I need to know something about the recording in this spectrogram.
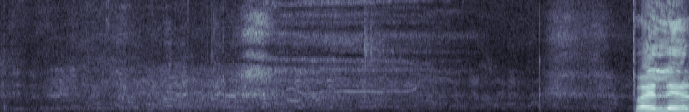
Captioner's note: Audience laughs, GuruJi laughs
